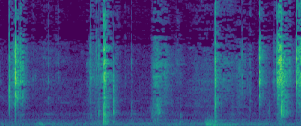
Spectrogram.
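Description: Plastic toy food pieces knock together as they are pulled apart.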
